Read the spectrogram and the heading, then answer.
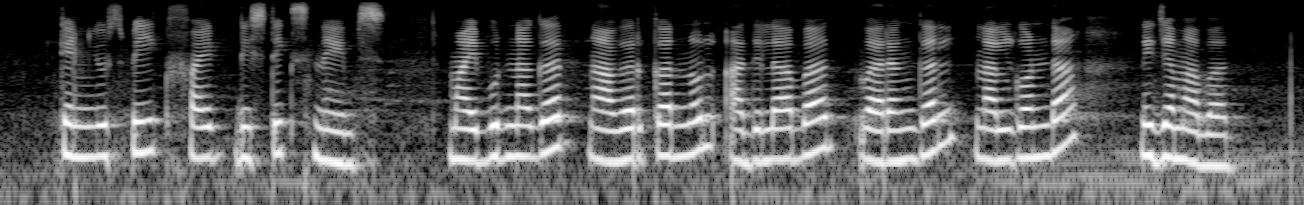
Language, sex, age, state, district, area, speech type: Telugu, female, 18-30, Telangana, Suryapet, urban, spontaneous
